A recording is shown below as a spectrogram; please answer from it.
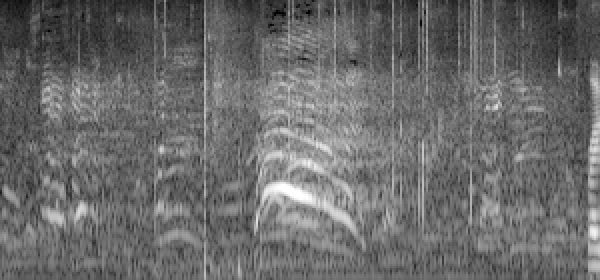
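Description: Volleyballs being struck and passed in an echoing indoor arena, with sharp knocks of ball contacts and players' voices calling. One drawn-out call rises and falls about three seconds in and is the loudest sound.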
